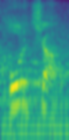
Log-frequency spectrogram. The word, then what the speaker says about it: Orchha: जगह का नाम हुआ उछा यू आर C double H उछा उर् mean go and catch but slowly slowly pronounce got change right now we pronounce ओछा ओ R seed H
